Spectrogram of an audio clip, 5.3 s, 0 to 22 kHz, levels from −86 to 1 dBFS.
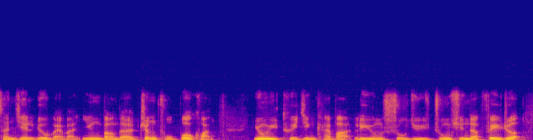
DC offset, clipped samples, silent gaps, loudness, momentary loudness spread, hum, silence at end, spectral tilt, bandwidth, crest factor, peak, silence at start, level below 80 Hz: under 0.1%; under 0.1%; none; -20 LUFS; 9 LU; none; 0.1 s; -7 dB/octave; 7.8 kHz; 16 dB; -4 dBFS; 0 s; -58 dBFS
